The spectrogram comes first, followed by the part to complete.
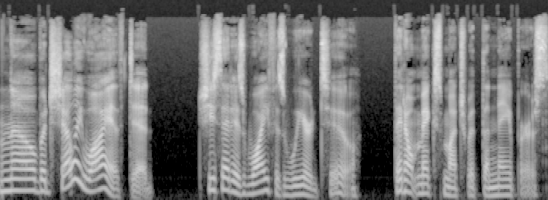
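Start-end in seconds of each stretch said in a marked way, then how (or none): none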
